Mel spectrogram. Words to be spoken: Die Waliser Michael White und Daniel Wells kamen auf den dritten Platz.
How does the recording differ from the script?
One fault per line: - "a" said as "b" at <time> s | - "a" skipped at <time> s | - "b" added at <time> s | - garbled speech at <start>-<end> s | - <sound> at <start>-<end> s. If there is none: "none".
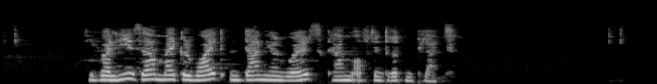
none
